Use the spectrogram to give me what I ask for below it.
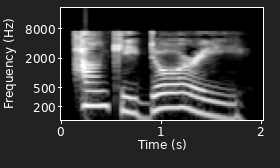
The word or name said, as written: hunky-dory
